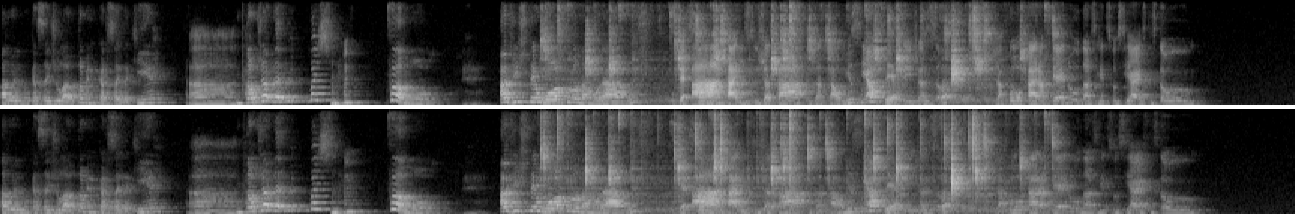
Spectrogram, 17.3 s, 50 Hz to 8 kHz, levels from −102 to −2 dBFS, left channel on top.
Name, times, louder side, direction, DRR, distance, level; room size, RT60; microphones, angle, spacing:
voice 1, 0.0-2.1 3.1-4.4 5.2-5.8 6.7-8.6 9.3-9.6 11.2-12.0 12.3-12.9, left 1 dB, 20° left, 1 dB, 0.3 m, -38 dB
voice 2, 2.5-3.4 4.4-4.7 6.2-6.4 8.9-11.2 11.5-11.7 12.0-12.6 13.2-15.9, left 5 dB, 90° left, 4 dB, 0.4 m, -39 dB
Water tap faucet / Sink (filling or washing) / Trickle dribble, 7.2-14.1, right 3 dB, 40° right, 0.5 m, -40 dB
2.8 x 2.2 x 2.6 m, 0.77 s
head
